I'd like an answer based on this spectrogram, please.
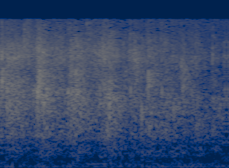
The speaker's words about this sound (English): Give the Lord a hand clap of praise, would you?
